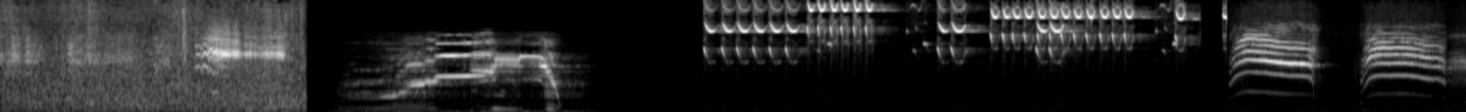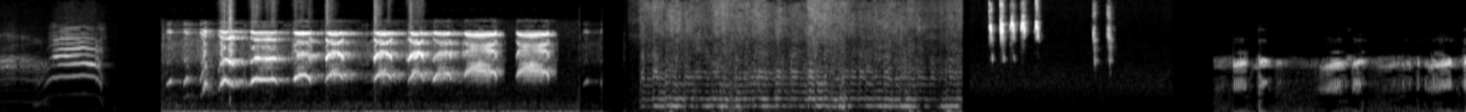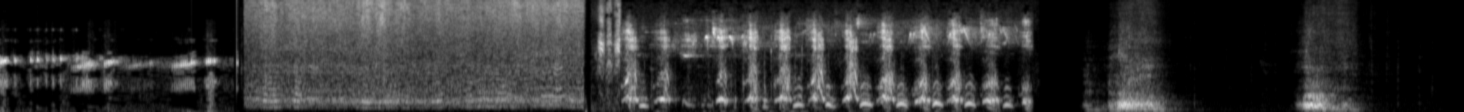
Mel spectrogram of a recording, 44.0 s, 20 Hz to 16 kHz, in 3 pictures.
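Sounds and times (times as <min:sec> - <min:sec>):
rising and falling animal calls: 0:01.9 - 0:05.9, 0:35.2 - 0:39.7
high repeated animal chirps: 0:07.0 - 0:12.0, 0:24.5 - 0:25.8.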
